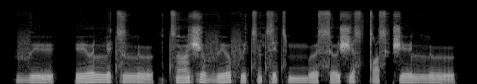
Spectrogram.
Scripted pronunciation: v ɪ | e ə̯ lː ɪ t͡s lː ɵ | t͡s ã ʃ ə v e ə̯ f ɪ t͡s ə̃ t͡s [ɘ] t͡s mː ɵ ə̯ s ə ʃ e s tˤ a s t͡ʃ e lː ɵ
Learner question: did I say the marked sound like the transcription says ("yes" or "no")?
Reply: no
